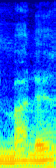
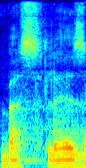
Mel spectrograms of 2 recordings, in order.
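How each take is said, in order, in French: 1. Le S est muet et le A est allongé. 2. Le S dans Baslez se prononce. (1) "je pense que le S allonge le A sans être prononcé" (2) "Je n'ai jamais très bien su comment prononcer"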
